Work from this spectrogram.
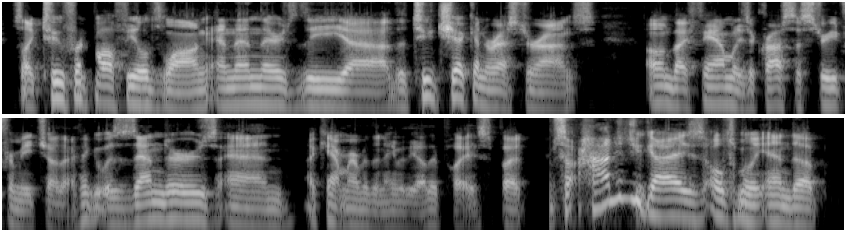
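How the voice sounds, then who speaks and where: A man's voice: fairly low pitch, lively intonation, fairly quick, fairly bright tone. Upbeat man hosting. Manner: upbeat, enthusiastic greetings. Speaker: podcast host. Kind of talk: casual interview chat.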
